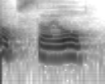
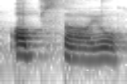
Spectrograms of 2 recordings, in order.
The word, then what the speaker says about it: 없어요: 관심 없어요. 관심 없어요. 관심 없어요. Tôi chẳng quan tâm đâu. Các bạn về cách phát âm thì các bạn sẽ phát âm là 없 và 써요.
